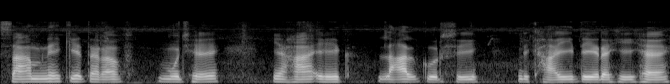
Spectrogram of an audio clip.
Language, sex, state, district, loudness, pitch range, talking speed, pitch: Hindi, male, Bihar, Kaimur, -20 LUFS, 115-125 Hz, 105 wpm, 120 Hz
